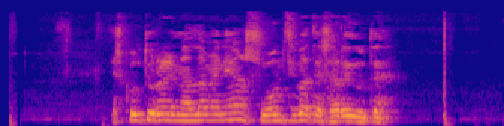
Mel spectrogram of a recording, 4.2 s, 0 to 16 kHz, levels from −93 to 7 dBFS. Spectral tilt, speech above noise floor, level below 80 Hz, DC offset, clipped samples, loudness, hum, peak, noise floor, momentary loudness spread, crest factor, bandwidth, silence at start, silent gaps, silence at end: -5.5 dB/octave; 34 dB; -68 dBFS; under 0.1%; under 0.1%; -24 LUFS; none; -8 dBFS; -57 dBFS; 22 LU; 16 dB; 11.5 kHz; 0.95 s; none; 0.5 s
